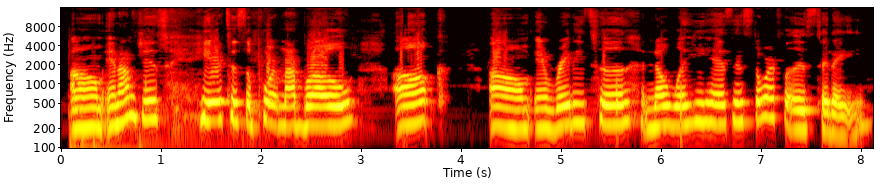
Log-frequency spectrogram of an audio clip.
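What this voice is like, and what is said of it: Southern US Mississippi accent. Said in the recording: “I'm originally from Mississippi, as you can tell with my accent, very country gal, Southern Belle.”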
